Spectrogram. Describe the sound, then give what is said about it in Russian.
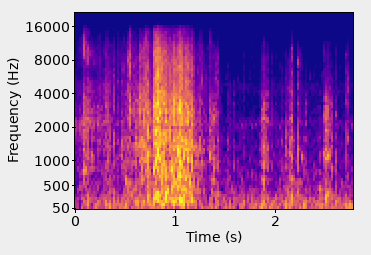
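A woman eating potato chips: crisp crunching and crinkling, loudest in a short burst early on, then softer, intermittent crunches that stay quiet throughout. “Она жует и улыбается. Она ест следующий чипс.”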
